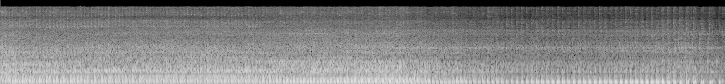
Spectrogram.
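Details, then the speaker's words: Yard Machines MTD snow blower with a Powermore engine that had the same surge or no-start fault, fixed by cleaning the Huayi carburetor: small single-cylinder engine runs at steady speed with no hunting or surging, then winds down evenly at shutoff, healthy. "time later yard machines all up and running same issue just the carburetor like almost everything"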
